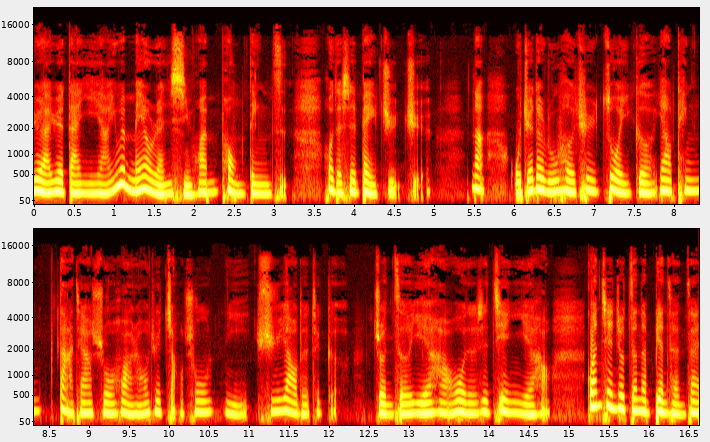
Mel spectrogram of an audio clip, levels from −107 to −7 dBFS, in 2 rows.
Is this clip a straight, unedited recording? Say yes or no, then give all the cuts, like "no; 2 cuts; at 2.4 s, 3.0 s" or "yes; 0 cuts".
yes; 0 cuts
